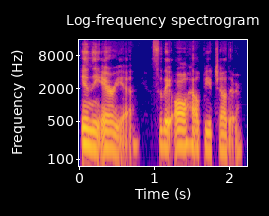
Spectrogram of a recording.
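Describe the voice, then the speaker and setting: Woman, co-host, casual chat, playful, quick laugh, lowish voice, dry sound. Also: steady tone, darkish tone, no room sound. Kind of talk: casual live-stream chat.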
